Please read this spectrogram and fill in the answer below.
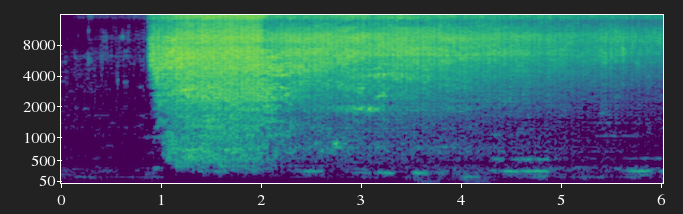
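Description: Tarka (hot tempering oil) poured onto cooked lentil dal, setting off a sudden loud sizzle about a second in that slowly dies away over several seconds.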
